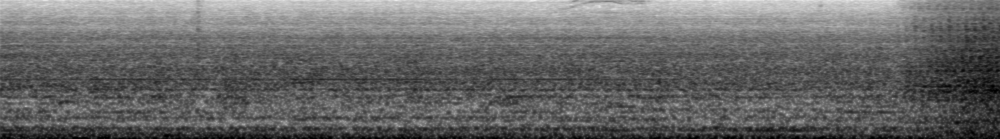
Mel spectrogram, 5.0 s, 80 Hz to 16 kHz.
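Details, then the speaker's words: 2011 Hyundai Sonata, high mileage, after quick repair of spun number one rod bearing from running low on oil: steady, even, smooth idle with no knocking; bottom end sounds healthy, normal idle. "normal acceleration seems fine let's park it that sounds good"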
